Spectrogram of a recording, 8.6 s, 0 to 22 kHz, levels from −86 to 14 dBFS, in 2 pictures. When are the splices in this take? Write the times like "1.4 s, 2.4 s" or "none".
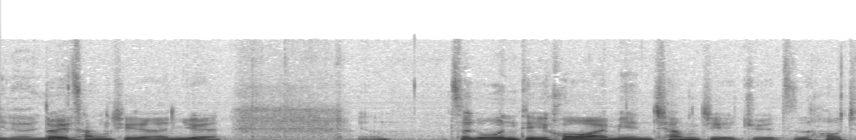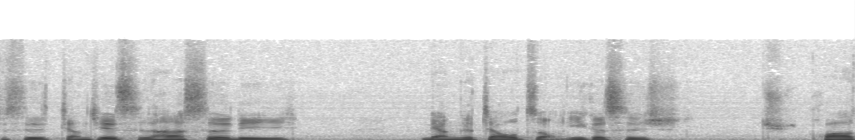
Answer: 1.8 s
